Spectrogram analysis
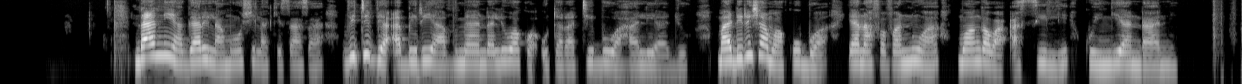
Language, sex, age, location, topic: Swahili, female, 25-35, Mombasa, government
